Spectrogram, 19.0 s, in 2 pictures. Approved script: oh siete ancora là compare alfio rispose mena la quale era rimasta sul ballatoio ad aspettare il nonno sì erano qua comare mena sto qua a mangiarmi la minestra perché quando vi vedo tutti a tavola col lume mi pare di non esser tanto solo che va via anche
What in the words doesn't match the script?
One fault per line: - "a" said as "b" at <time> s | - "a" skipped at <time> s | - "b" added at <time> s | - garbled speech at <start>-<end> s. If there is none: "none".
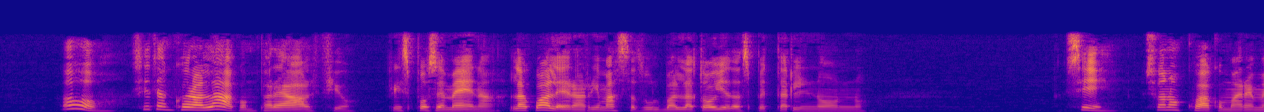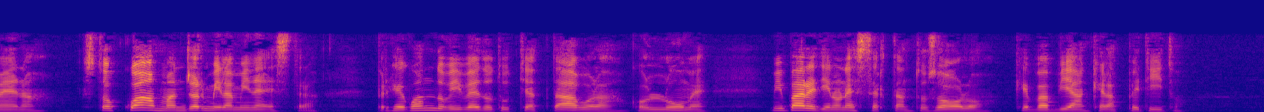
- "erano" said as "sono" at 8.5 s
